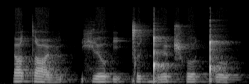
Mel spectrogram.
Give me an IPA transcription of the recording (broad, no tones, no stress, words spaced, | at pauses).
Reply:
ɯtˤøv | ɕøo̯ʔiʔǀɯ ɡ͡ǃɯe̯ʈ͡ʂʰoǃʼo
